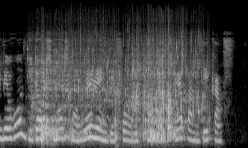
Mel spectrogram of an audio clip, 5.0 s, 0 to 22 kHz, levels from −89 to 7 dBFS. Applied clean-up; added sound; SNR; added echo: none; Toilet flush; -1 dB; none.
